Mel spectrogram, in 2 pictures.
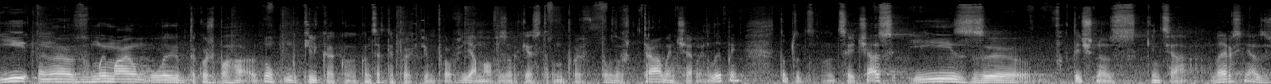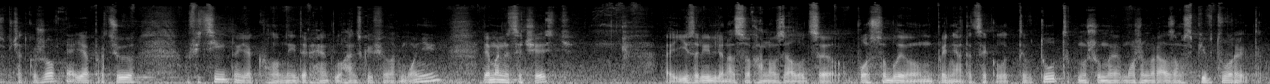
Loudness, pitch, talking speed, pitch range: -17 LUFS, 90 Hz, 140 wpm, 80-105 Hz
